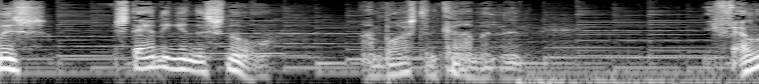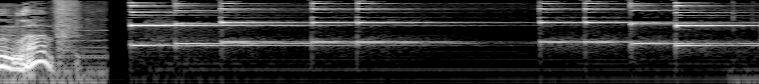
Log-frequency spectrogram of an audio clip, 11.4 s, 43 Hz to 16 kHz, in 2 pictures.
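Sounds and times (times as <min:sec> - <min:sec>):
speech: 0:00.0 - 0:04.1, 0:05.3 - 0:06.4
bells ringing and tinkling: 0:06.7 - 0:11.3.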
